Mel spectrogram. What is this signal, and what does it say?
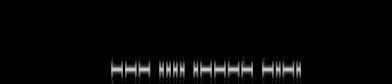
Morse code, heard as a keyed tone, about 36 wpm, 700 Hz. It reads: OH1C
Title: DXCC-100 Call Signs - 4 Characters - Repeated 3x - 35wpm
